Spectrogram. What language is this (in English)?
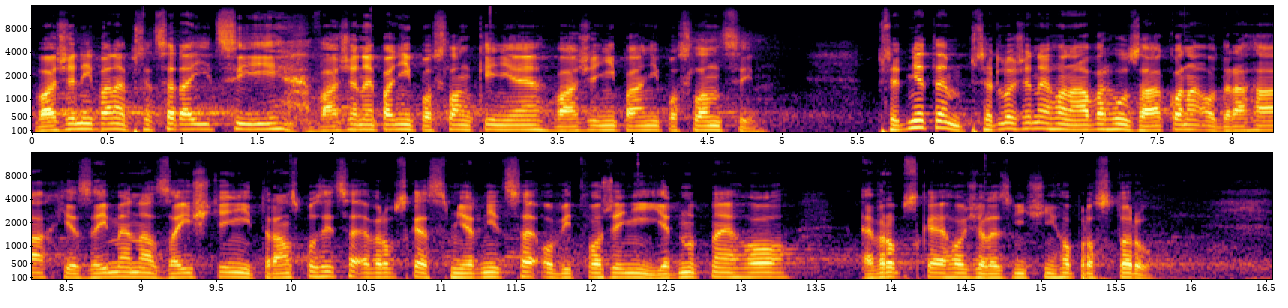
Czech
